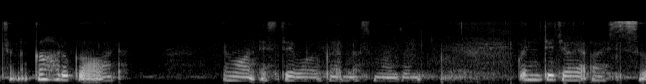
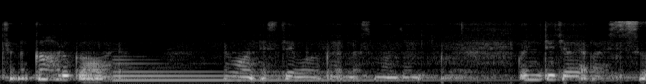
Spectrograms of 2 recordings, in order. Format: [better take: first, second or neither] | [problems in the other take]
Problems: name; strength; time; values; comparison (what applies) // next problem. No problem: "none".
first | background sound (Bass guitar); 11 dB below the speech // room echo; dies away in 2.3 s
